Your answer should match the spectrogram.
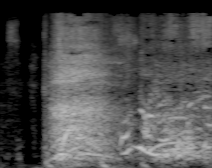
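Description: A man groaning in pain with breathy gasps after being hit, starting about half a second in.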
